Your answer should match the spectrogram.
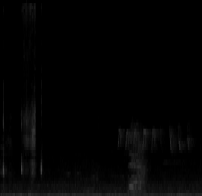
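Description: Quiet outdoor background with a few faint high chirps about half a second in and one brief high-pitched call that bends in pitch a little past halfway.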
